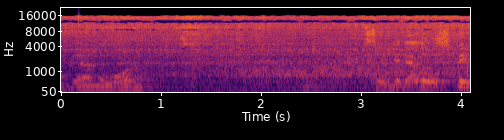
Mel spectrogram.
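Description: Water pours into a simmering pan.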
